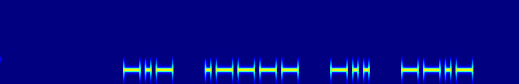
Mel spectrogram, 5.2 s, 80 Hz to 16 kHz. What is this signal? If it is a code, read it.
Morse code, heard as a keyed tone, about 22 wpm, spaced as for 16 wpm, 700 Hz. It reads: K1DQ
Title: USA Call Signs - 2x Character Spacing - 22wpm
